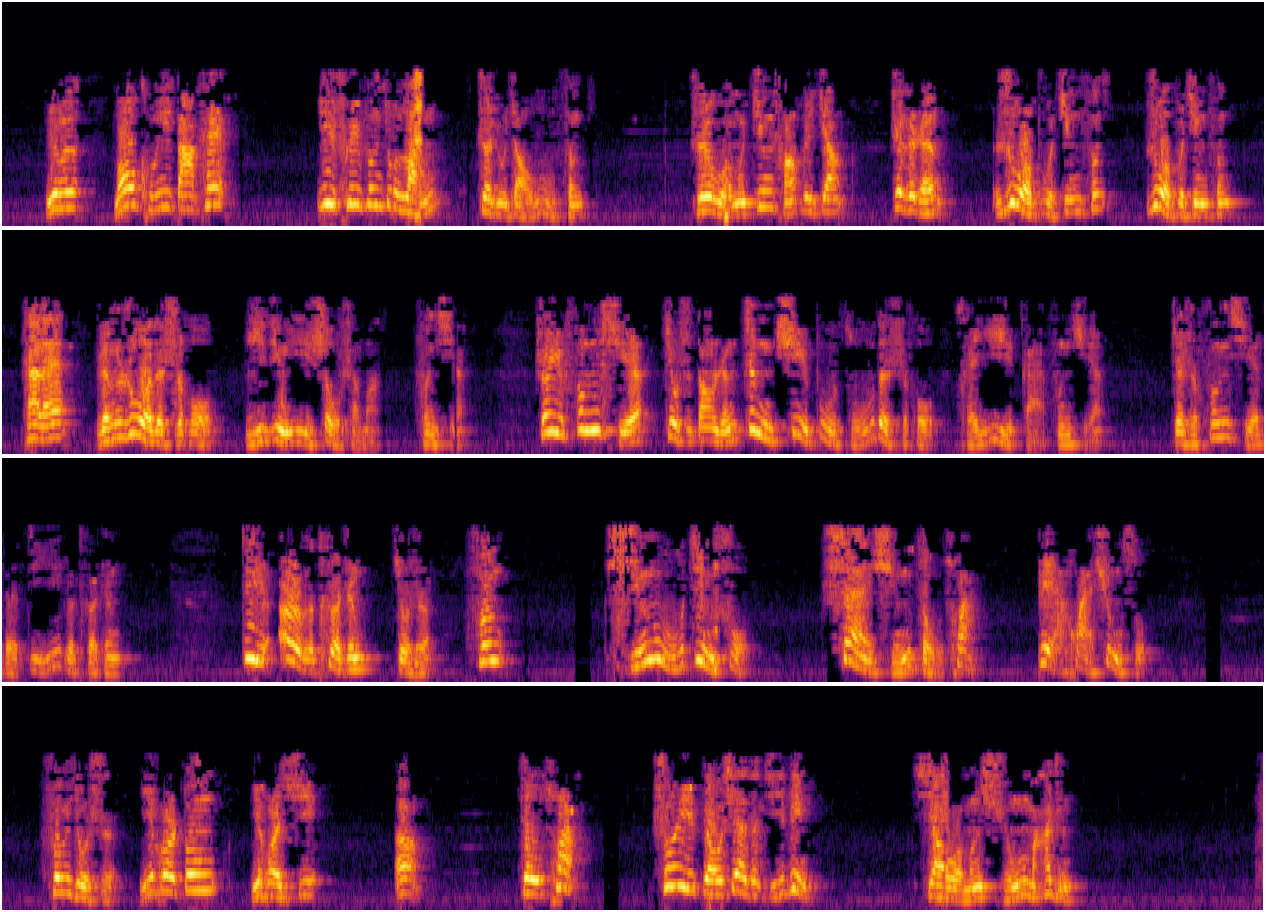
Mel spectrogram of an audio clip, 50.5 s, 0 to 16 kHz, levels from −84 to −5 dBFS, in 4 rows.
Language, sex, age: Chinese, male, 50-69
